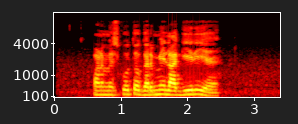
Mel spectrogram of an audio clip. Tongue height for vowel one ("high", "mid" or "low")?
mid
